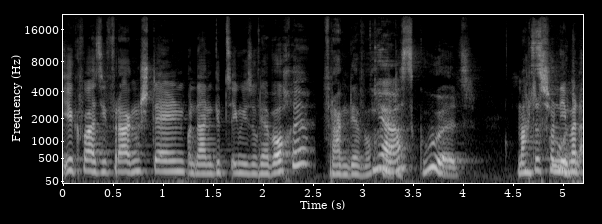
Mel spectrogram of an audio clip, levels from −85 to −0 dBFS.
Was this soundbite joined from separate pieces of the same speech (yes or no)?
yes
